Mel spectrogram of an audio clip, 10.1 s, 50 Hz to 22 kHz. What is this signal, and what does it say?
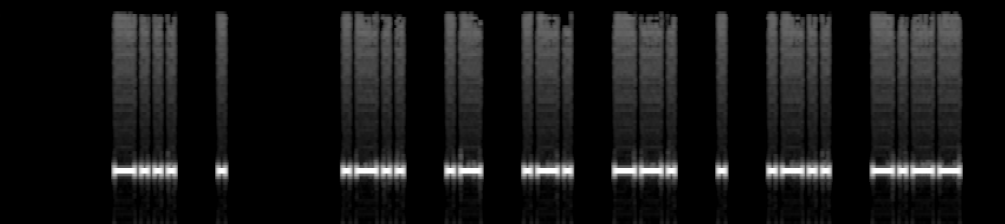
Morse code, heard as a keyed tone, about 18 wpm, spaced as for 12 wpm, 1000 Hz. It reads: BE LARGELY
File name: qotdfiles / 12wpm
